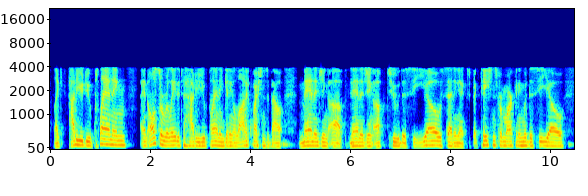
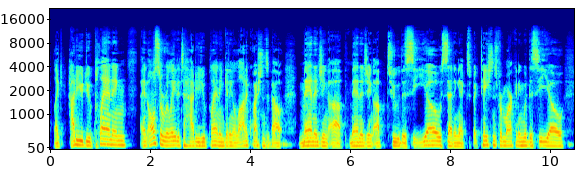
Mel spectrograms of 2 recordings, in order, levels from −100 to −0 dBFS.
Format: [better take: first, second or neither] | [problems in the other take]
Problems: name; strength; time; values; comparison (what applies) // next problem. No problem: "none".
second | garbled, watery; badly; nothing above 4 kHz; slightly in the second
